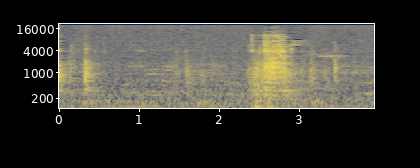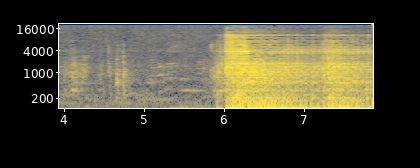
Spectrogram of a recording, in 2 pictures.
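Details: Honda Mega Pro single-cylinder engine after fitting a new aftermarket NIK clutch cable and adjusting free play: quiet handling noises, then steady even putter with no slipping or rattles; runs normally.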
